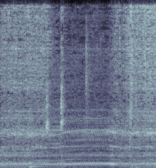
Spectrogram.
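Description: Steady mid-pitched electric motor hum, even and without surging: a small transfer pump drawing oil out normally.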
